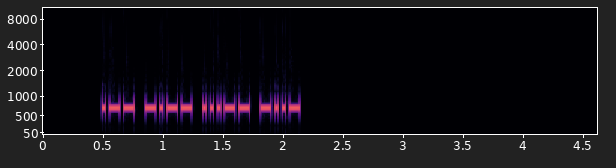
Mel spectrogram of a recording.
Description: Morse code, heard as a keyed tone, about 37 wpm, 700 Hz. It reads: WY3X
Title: USA Call Signs - 4 Characters - Repeated 2x - 40wpm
